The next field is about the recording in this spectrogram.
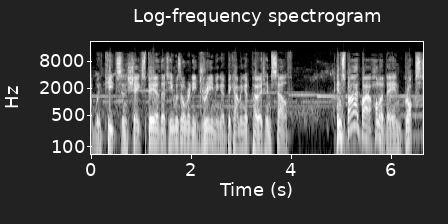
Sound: birds twitter

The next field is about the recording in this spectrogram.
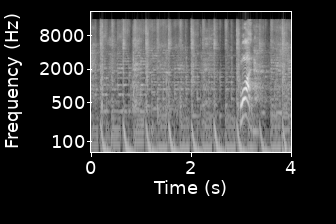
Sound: gasping

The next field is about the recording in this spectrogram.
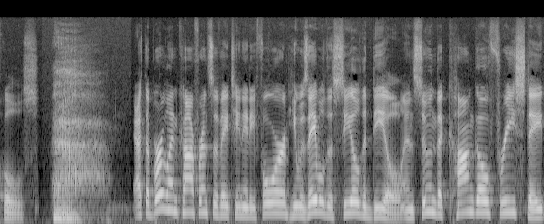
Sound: sigh

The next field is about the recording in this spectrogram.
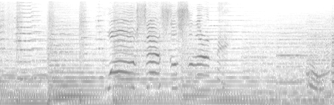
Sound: stammering

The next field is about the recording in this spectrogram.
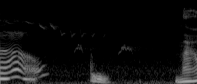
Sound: funny videos Johnny Bunny gulps

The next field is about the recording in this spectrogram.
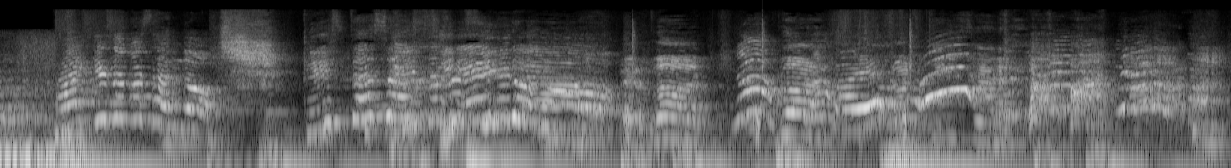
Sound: laughs

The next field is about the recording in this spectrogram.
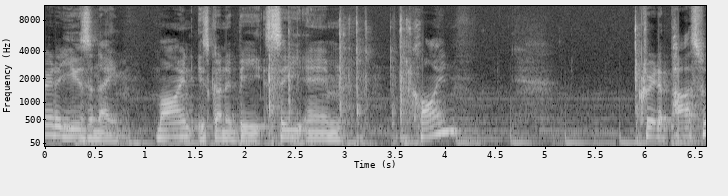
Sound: keyboard typing sound

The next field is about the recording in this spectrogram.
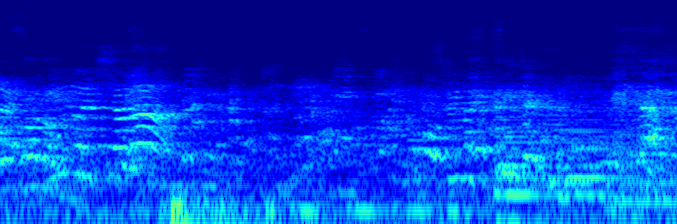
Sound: audience chatter

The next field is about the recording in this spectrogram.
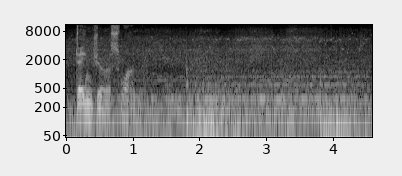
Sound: tank tracks rumbling

